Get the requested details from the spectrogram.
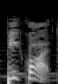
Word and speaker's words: Pequot: Globe Pico, is that how you pronounce that, Pico? Pequot, sorry, Pequot Press.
